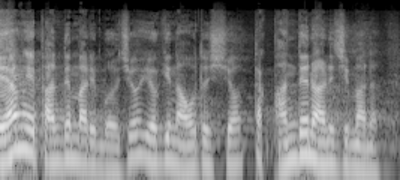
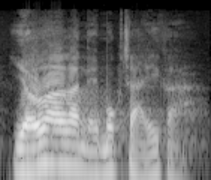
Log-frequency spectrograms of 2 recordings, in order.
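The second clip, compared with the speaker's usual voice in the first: 경상도 사투리로 가볍게 흉내; lightly mimicked Gyeongsang accent; Gyeongsang dialect; 2 semitones lower, 5 dB louder than usual. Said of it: "경상도 사람은 이렇게 고백합니다". (경상도 사투리 흉내)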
